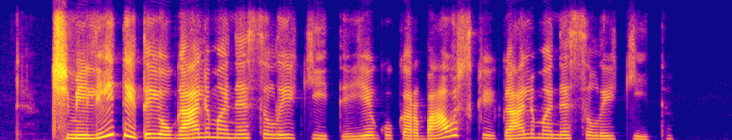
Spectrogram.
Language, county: Lithuanian, Vilnius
